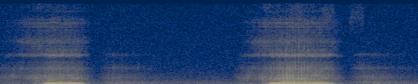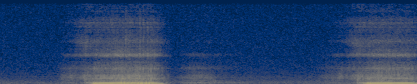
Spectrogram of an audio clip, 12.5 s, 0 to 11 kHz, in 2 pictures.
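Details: Soft, quiet sleep snoring: regular low rumbling snores on each in-breath, about 16 breaths a minute, with quieter breaths out between.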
